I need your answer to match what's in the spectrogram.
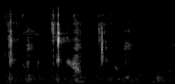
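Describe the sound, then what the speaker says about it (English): Crunchy Rice Krispies, crispy rice cereal with milk and a little sugar, chewed close to the mic in a few short crisp bites separated by brief pauses, quiet surroundings. "I'm eating Rice Krispies, a crispy rice cereal with a little bit of sugar and milk."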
